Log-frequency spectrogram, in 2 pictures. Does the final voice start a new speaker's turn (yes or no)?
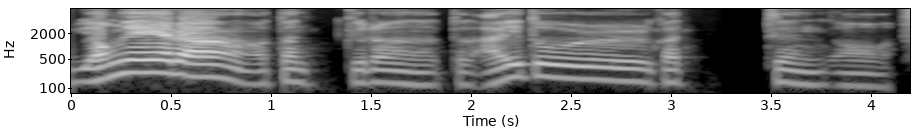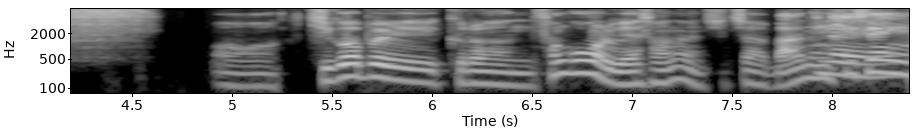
no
